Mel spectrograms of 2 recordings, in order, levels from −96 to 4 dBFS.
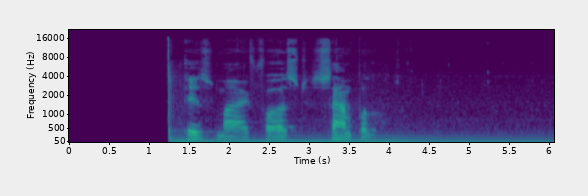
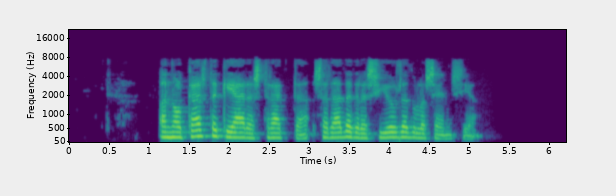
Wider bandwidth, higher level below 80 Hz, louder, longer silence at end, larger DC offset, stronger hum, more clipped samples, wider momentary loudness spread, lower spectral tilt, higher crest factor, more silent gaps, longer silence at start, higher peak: first, 16.5 kHz vs 7.8 kHz; about the same, -56 dBFS vs -56 dBFS; second, -41 LUFS vs -18 LUFS; second, 0 s vs 1.1 s; neither; first, 50 Hz at -55 dBFS vs none; neither; first, 25 LU vs 11 LU; second, -4 dB/octave vs -5.5 dB/octave; first, 34 dB vs 18 dB; neither; about the same, 1.25 s vs 1.15 s; second, -10 dBFS vs -2 dBFS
